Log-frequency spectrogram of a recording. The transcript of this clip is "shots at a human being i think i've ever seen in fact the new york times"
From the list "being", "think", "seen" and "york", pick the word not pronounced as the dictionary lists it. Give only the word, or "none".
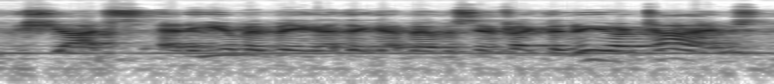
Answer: seen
